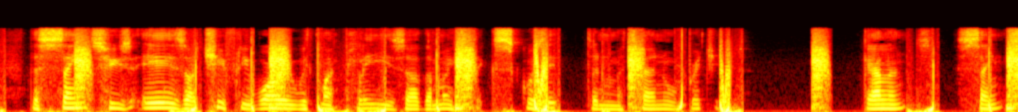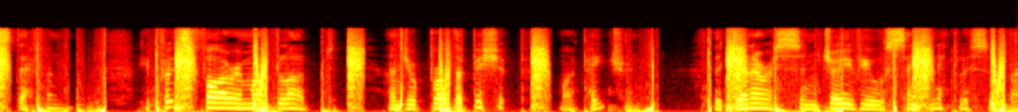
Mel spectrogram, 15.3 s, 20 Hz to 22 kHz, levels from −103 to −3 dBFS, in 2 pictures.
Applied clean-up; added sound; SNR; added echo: none; Scratching (performance technique); -3 dB; none.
